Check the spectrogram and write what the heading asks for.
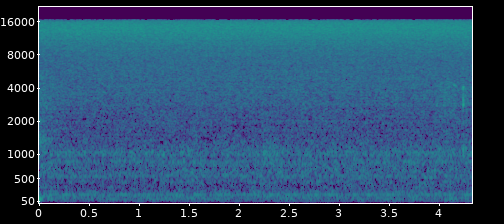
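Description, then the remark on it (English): A steady, low air conditioner hum runs unbroken throughout, a faint even whoosh with a soft low rumble and no voices or other sounds. “If sounds arise, note them the air conditioner.”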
